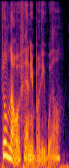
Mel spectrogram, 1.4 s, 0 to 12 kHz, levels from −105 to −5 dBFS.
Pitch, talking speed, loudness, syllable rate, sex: 210 Hz, 215 wpm, -20 LUFS, 7.1 syllables/s, female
